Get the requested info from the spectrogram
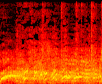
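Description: High-pitched laughter breaking out suddenly and running on as a quick string of short squealing peals.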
